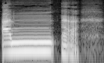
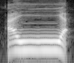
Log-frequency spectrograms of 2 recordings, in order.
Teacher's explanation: You try as much as possible to insert it directly into the ya'un. The moment you start saying ay, you don't even pronounce the nunun completely. · Shown in: second take · You don't say an, you say ayya. · Term: idgham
